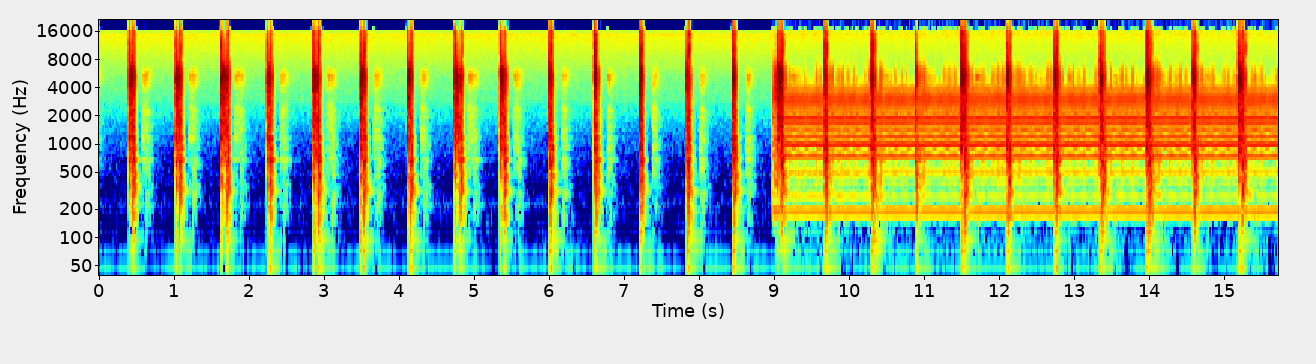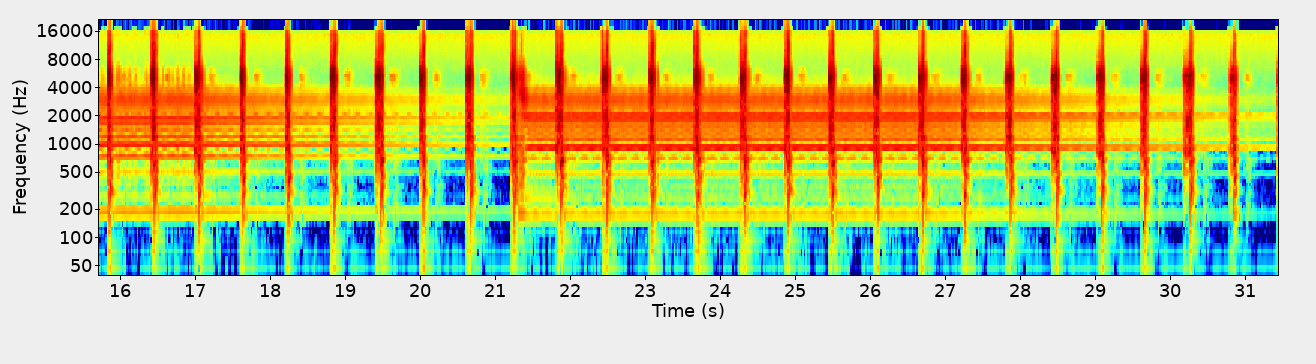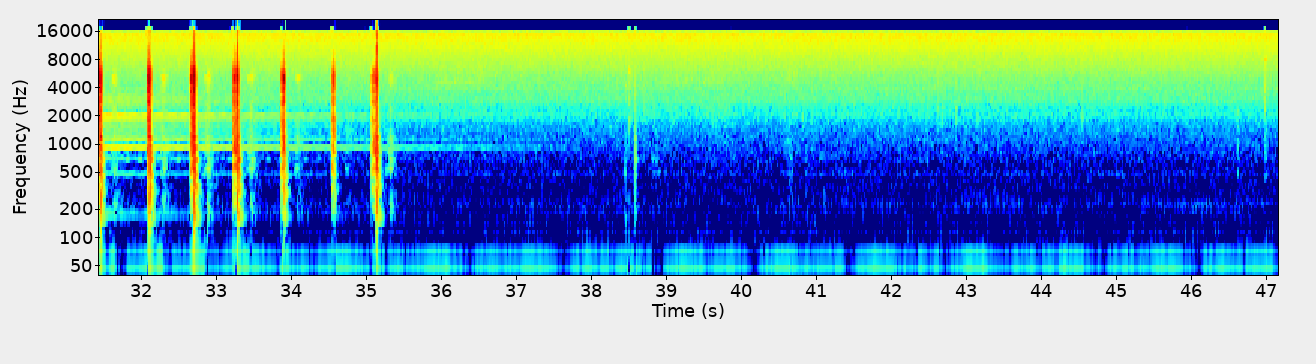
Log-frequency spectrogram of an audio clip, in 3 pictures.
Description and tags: small, short sounds that can be used for composing...anything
